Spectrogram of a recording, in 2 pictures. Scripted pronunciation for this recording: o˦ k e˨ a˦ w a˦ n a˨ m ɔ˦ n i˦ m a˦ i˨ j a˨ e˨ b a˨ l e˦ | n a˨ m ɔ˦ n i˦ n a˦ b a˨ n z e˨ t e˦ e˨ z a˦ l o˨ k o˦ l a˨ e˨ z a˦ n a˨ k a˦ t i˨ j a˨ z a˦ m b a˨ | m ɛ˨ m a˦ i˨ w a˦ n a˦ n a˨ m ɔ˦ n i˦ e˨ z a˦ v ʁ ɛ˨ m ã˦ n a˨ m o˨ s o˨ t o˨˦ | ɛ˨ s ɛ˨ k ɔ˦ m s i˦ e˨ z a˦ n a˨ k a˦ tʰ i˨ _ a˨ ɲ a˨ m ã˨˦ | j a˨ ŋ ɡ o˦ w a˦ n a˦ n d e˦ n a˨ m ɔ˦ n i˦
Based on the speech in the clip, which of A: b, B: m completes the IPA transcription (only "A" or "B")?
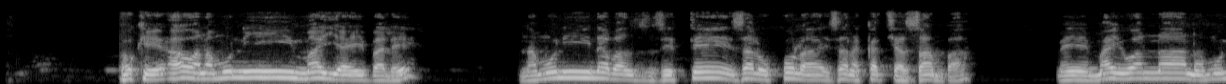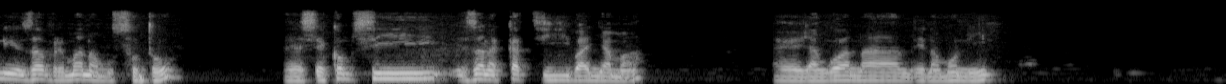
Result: A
